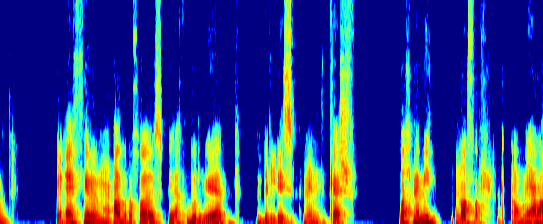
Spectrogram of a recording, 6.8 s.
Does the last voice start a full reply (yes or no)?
yes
